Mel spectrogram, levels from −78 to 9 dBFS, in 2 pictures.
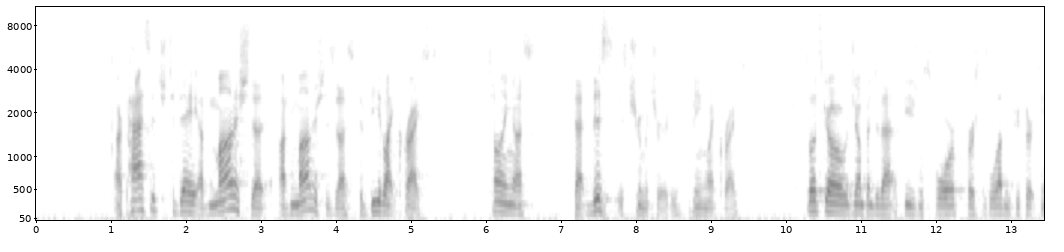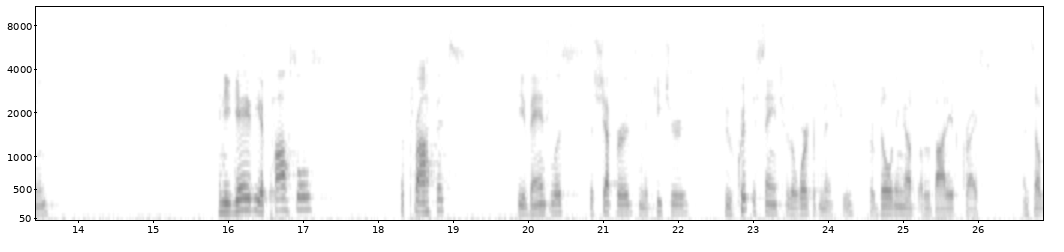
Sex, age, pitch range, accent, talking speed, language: male, 30-49, 110-130 Hz, American, 145 wpm, English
